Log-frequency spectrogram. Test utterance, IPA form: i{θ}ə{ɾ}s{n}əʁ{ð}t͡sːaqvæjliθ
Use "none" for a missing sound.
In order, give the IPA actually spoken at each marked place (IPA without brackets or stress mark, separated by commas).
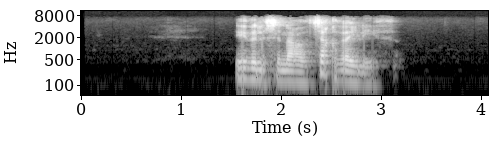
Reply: ð, l, n, ð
